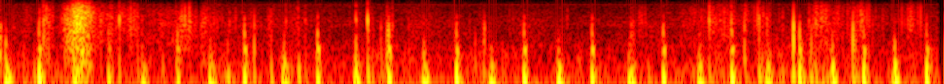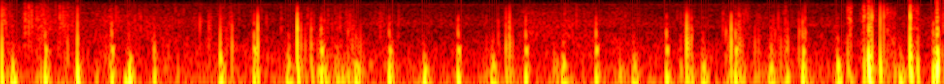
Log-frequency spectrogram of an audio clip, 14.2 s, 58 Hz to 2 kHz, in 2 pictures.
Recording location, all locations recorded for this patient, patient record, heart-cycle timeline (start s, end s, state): aortic valve (AV)
aortic valve (AV)+pulmonary valve (PV)+tricuspid valve (TV)+mitral valve (MV)
#Age: Child
#Sex: Female
#Height: 127.0 cm
#Weight: 24.2 kg
#Pregnancy status: False
#Murmur: Absent
#Murmur locations: nan
#Most audible location: nan
#Systolic murmur timing: nan
#Systolic murmur shape: nan
#Systolic murmur grading: nan
#Systolic murmur pitch: nan
#Systolic murmur quality: nan
#Diastolic murmur timing: nan
#Diastolic murmur shape: nan
#Diastolic murmur grading: nan
#Diastolic murmur pitch: nan
#Diastolic murmur quality: nan
#Outcome: Normal
#Campaign: 2015 screening campaign
0.00	2.09	unannotated
2.09	2.22	S1
2.22	2.34	systole
2.34	2.48	S2
2.48	2.63	diastole
2.63	2.76	S1
2.76	2.88	systole
2.88	2.98	S2
2.98	3.13	diastole
3.13	3.26	S1
3.26	3.38	systole
3.38	3.50	S2
3.50	3.64	diastole
3.64	3.76	S1
3.76	3.90	systole
3.90	4.00	S2
4.00	4.16	diastole
4.16	4.28	S1
4.28	4.40	systole
4.40	4.54	S2
4.54	4.70	diastole
4.70	4.82	S1
4.82	4.94	systole
4.94	5.04	S2
5.04	5.22	diastole
5.22	5.32	S1
5.32	5.46	systole
5.46	5.56	S2
5.56	5.70	diastole
5.70	5.84	S1
5.84	5.96	systole
5.96	6.10	S2
6.10	6.22	diastole
6.22	6.32	S1
6.32	6.44	systole
6.44	6.56	S2
6.56	6.70	diastole
6.70	6.80	S1
6.80	6.92	systole
6.92	7.02	S2
7.02	7.16	diastole
7.16	7.26	S1
7.26	7.40	systole
7.40	7.50	S2
7.50	7.63	diastole
7.63	7.73	S1
7.73	7.87	systole
7.87	7.97	S2
7.97	8.70	unannotated
8.70	8.82	S1
8.82	8.96	systole
8.96	9.06	S2
9.06	9.21	diastole
9.21	9.30	S1
9.30	9.46	systole
9.46	9.57	S2
9.57	9.72	diastole
9.72	9.84	S1
9.84	9.97	systole
9.97	10.08	S2
10.08	10.24	diastole
10.24	10.34	S1
10.34	10.49	systole
10.49	10.60	S2
10.60	10.74	diastole
10.74	10.84	S1
10.84	11.00	systole
11.00	11.10	S2
11.10	11.28	diastole
11.28	11.37	S1
11.37	14.16	unannotated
